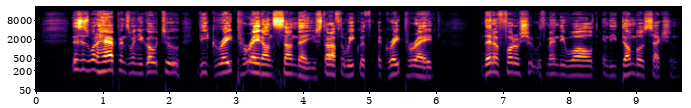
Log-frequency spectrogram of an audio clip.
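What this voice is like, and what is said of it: Hoarse, partly lost voice. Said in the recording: “As you can hear, my voice is still a little bit gone.”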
